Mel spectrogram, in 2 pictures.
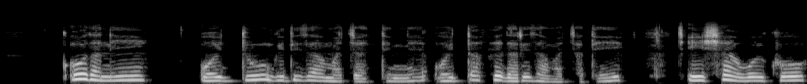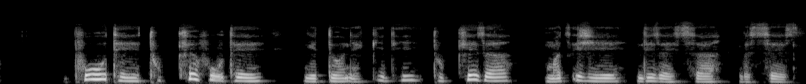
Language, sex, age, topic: Gamo, male, 25-35, agriculture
